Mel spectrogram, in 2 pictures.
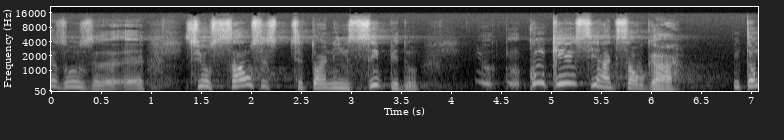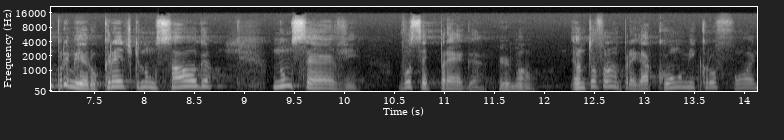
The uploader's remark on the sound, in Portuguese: Culto ao vivo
